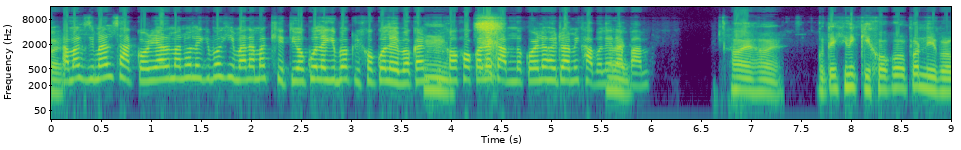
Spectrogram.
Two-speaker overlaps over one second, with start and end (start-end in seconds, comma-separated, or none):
none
